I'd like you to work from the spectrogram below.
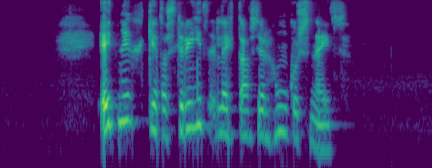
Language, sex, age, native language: Icelandic, female, 60-69, Icelandic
